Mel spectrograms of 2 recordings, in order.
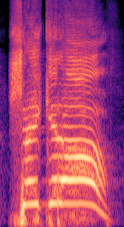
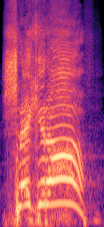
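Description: First: Slow, drawn-out shouted shake it off. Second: Higher, louder, rallying call; loud exhortation. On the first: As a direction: shout it slowly, stretching every word. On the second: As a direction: call it out to the pews. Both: Real, not acted. Preacher urging congregation.

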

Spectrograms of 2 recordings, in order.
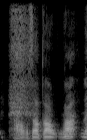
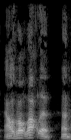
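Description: First: Slow, low, softer creepy catchphrase; Jimmy Savile. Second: Put-on cuddly old daft DJ catchphrase; Jimmy Savile. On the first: Acted. Heard at night in a dark hospital ward, slow creepy impression. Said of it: "That's terrifying. If you were at night". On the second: Recalling the old radio days, a daft DJ catchphrase impression. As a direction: impersonate a harmless old radio personality. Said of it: "Jimmy Savile, when he was".

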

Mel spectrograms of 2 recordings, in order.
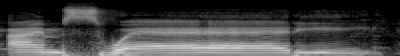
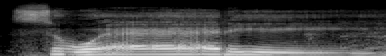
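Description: First: I'm sweaty very slow, falling. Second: Sweaty slowly stretched and falling; drawn-out sweaty. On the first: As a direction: drag I'm sweaty out heavily. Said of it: "by the way". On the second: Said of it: "I am". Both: Acted.

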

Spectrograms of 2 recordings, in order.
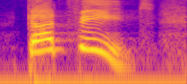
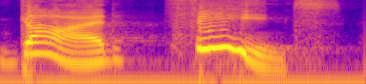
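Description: First: God feeds jumps high, GOD stressed; emphatic repeat. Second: Said in the usual way. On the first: Shown as a demonstration. Preacher repeating God feeds for emphasis to the congregation, high.

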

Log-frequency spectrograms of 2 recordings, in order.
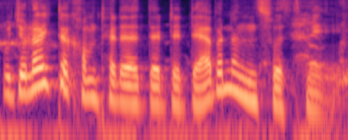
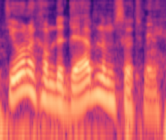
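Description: First: Halting mock Irish, slowing and breaking into laughter; second stab at a badly faked Irish accent, stumbling. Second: Higher, louder mock Irish accent; badly faked Irish, on the edge of laughing. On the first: Friend redoes the invitation to the Debs, halting bad Irish accent. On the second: Friend mimics the boy asking her out, bad Irish accent. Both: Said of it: "That's the worst Irish accent I've ever done".

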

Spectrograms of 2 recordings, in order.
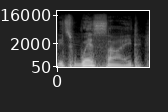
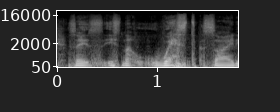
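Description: First: "West Side" with the T in "West" dropped; "West Side", T swallowed. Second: Said in the usual way. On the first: Shown as a demonstration. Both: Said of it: "West Side without the T".

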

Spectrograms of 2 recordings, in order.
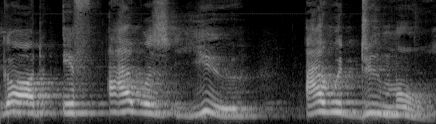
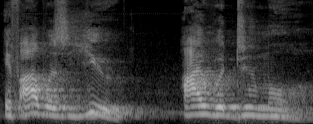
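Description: First: Slow, humble plea, barely above his own voice; a mild, modest request to God; understated humble plea; with humility. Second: Lower, softer and slow, a gentle voice of God; a calm divine answer handed back; lightly voiced God, lower and slow. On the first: Retold or imitated. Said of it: "he said it with humility". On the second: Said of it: "God said to him".

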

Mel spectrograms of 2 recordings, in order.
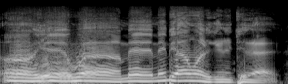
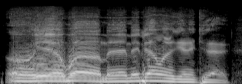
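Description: First: Mock enthusiastic. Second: Rushed, throwaway repeat of the fake interest; faster mock enthusiasm. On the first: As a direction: act keen on volleyball, overdoing it. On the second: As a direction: toss it off quickly. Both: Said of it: "And I went".

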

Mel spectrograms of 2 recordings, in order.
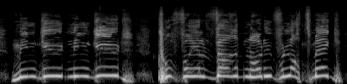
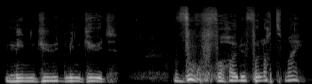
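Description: First: High, loud desperate shout to God; raised, pleading outcry; anguished cry. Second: Said in the usual way. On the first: Acted. Same psalm line, anguished second take.

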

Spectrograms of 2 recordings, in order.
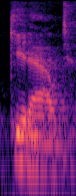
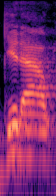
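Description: First: Said in the usual way. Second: A firm, louder "Get out", clipped at the end; forceful command. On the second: Retold or imitated. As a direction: throw them out with authority. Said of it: "So forceful".

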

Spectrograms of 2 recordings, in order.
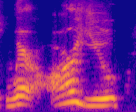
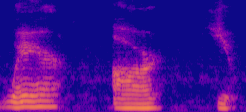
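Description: First: Slow, carrying call. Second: Soft, slow, searching question; a father quietly seeking his hidden children; gentle call. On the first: God calling to those he calls his own, slow and open. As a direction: reach out across the distance, openly inviting. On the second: God softly asking the hiding pair, slow and gentle. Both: Acted.

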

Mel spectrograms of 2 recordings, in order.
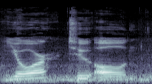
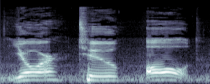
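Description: First: Put-on "You're too old?" softer and slow, as a doubtful question; question-mark delivery. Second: Put-on "You're Too Old!" high and drawn out, each word landing; exclamation-point delivery. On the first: Host rethinking his podcast title, questioning it slowly. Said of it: "question mark". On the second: Host announcing his podcast title, exclaiming it. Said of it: "Exclamation point". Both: Shown as a demonstration.

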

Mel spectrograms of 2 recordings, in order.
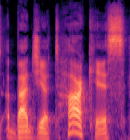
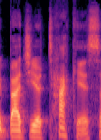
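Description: First: Bagiatakis said with an R-coloured TAR, ba-jia-TAR-kis; mistaken added R. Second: Bagiatakis with a short TAK, ba-jia-TAK-is; corrected, no R. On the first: Naming the designer, Bagiatakis slipped into ba-jia-TAR-kis. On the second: Correcting the designer's name, Bagiatakis as ba-jia-TAK-is. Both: Real, not acted. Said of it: "don't think there's an R".

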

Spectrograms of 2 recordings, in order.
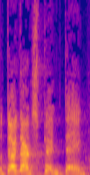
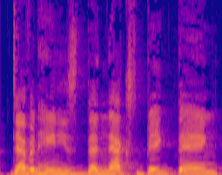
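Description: First: High, loud impression of a hyped boxing analyst; hammed-up fight-commentator call; Teddy Atlas impression. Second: Said in the usual way. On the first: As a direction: proclaim it like an excited ringside pundit. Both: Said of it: "Oh, Teddy Atlas".

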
